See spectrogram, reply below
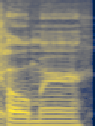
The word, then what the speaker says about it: Jodie Comer: I don't know if Jodie I say it right. – Jodie Comer.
